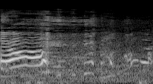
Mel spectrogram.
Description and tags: This sound belongs to a sample pack that contains all the sounds I used to make my Vietnam mix. (I'll post more info and a link on the forum.) These sounds were recorded during a trip through Vietnam from south to north in August 2006. All these sounds were recorded with a Sony MX20 voice recorder, so the initial quality was quite low. All sounds were processed afterwards.
vietnam, sound-painting, shout, laughter, asia, laughing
